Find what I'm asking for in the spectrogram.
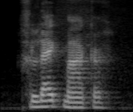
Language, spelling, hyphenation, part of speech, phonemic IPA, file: Dutch, gelijkmaker, ge‧lijk‧ma‧ker, noun, /ɣəˈlɛi̯kˌmaː.kər/, Nl-gelijkmaker.ogg
- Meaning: equalizer (goal, run, point, etc. that equalises the score)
